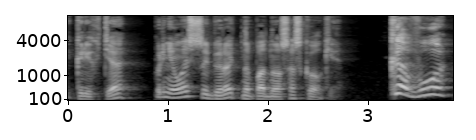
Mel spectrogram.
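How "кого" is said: high, loud startled question. A narrator's reading. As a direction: jump at what you heard. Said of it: "подскочила маменька". (изумлённый высокий возглас)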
